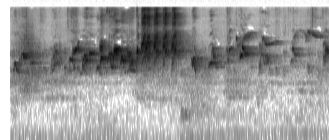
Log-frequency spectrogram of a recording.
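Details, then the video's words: Red-whiskered bulbuls bullying each other, a busy stream of bright chirps and harsh squawking notes, dense and overlapping, swelling loudest around the middle with a brief burst of high hissy noise. "Căng nhà thui... Bắt nạt nhau"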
